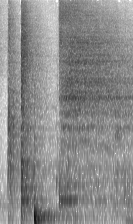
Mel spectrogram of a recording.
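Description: Pre-recorded drum track played back: a sharp hit, then a deep bass-drum thump about half a second in, followed by a ringing wash that slowly fades.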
